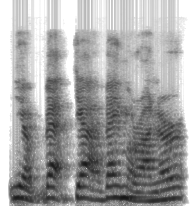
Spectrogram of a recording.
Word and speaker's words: Weimaraner: Weimaraner? Yeah, Weimaraner.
